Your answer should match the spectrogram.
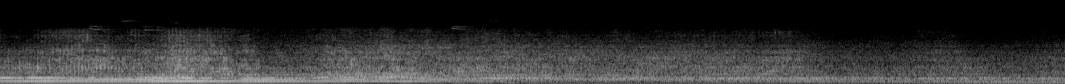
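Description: Helicopter flying overhead, a steady rotor and engine drone with a low hum, loudest in the first couple of seconds and fading gradually as it moves away.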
